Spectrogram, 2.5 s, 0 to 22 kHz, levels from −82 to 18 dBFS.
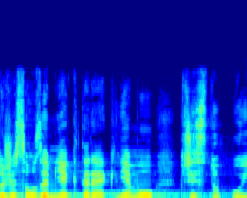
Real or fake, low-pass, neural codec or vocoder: real; 14.4 kHz; none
